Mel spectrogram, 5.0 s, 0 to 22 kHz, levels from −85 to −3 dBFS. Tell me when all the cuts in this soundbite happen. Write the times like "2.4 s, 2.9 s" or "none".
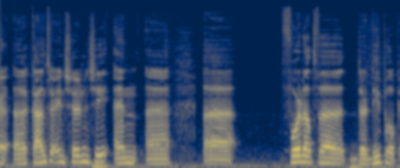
2.4 s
